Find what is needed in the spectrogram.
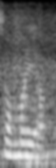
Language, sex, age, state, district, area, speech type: Odia, female, 30-45, Odisha, Sundergarh, urban, read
